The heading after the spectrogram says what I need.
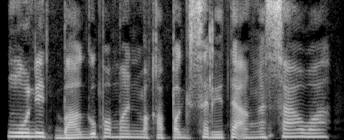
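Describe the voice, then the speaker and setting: A woman reads a dramatic scripted story in an emotive, measured way. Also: fairly low pitch, darkish tone, dry recording, studio quality. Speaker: story narrator.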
